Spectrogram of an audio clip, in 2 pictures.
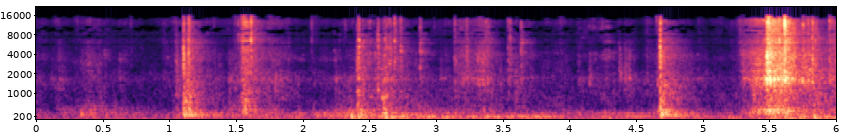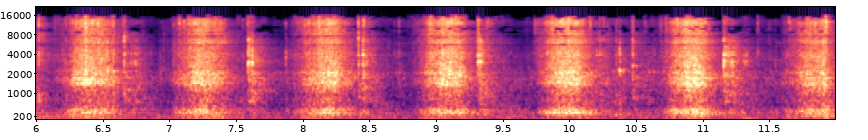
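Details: Rhythmic rubbing or scraping noises repeat about once a second after quieter knocks, with no barking or other animal voice.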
